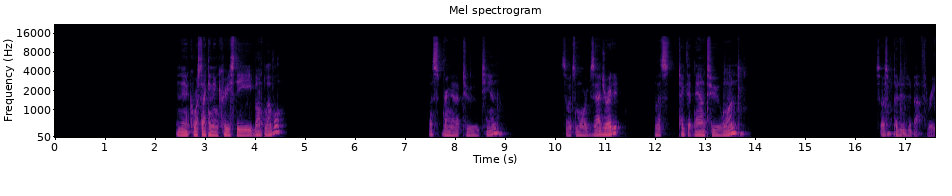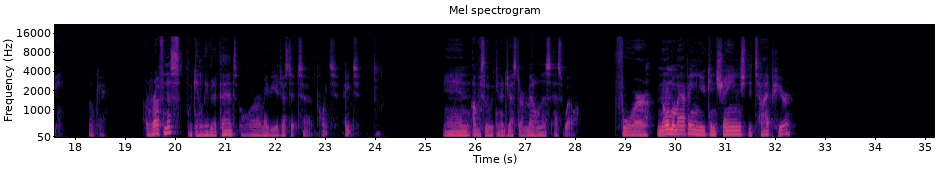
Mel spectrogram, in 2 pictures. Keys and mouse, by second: 7.1 click, 8.2 click, 8.5 KP_0, 8.8 KP_Enter, 11.8 click, 13.1 click, 13.3 KP_1, 13.6 Return, 15.7 Return, 15.7 click, 16.5 click, 16.9 KP_Enter, 20.6 KP_Enter, 21.3 click, 22.7 click, 23.4 KP_8, 24.4 KP_Enter, 32.5 click, 33.2 click, 34.5 click.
